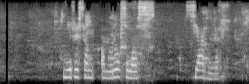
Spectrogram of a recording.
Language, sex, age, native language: Icelandic, female, 11, Icelandic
